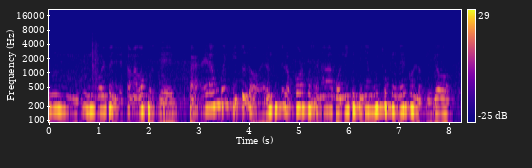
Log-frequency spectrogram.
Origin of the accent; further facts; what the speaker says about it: Mexico; no voy a poner a personajes extranjeros siendo yo mexicano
